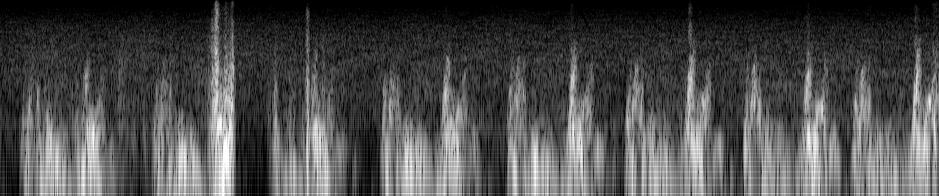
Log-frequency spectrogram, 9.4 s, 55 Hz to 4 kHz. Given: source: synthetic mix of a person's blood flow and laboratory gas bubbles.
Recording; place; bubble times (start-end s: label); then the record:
Doppler ultrasound of blood flow; precordium
9.32-9.40 s: bubbles
From the record:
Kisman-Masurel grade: 113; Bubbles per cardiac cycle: 1 to 2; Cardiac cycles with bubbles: 1 to 10%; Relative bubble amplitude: loud (0.450 to 0.775); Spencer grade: 1 (occasional bubble signal discernible with the cardiac motion signal, with majority of cardiac periods free of bubbles); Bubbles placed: only in the low amplitude regions of the cardiac cycle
